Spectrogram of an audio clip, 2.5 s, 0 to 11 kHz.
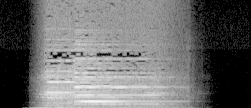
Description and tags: ElevatorChime.ThePrisoner(UK)
This is the arrival chime for an elevator in Japan. I believe it is very similar if not identical to one of the sound effects from the UK TV series "The Prisoner".
Recorded on SONY UX-80. Built-in stereo mics. Amplified. Leading and trailing silence forced. Audacity.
